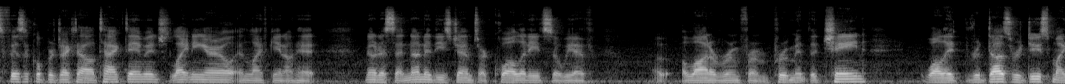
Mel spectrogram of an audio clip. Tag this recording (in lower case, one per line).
speech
